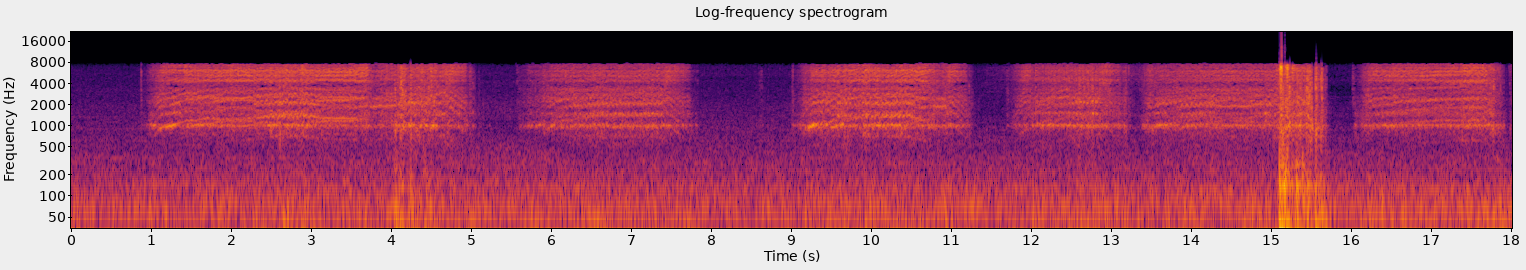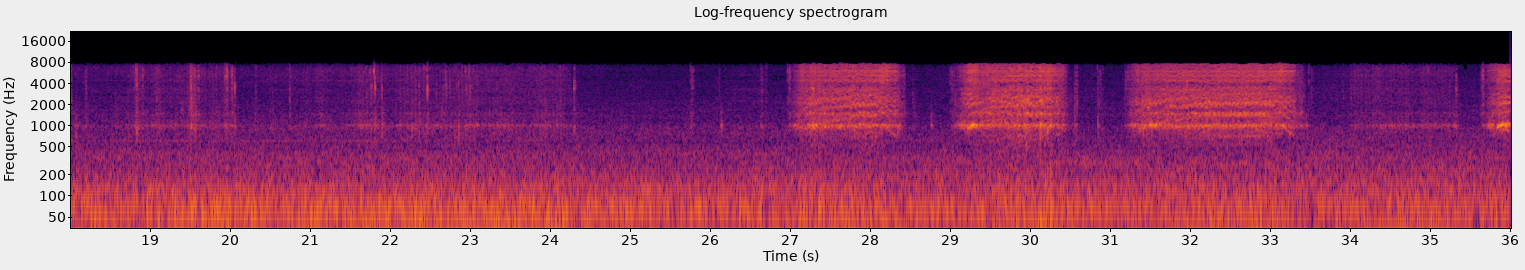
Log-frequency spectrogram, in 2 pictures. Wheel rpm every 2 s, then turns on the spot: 50, 160, 80, 110, 50, 100, 100, 130, 110, 20, 20, 20, 0, 50, 80, 70, 100, 20.
18-24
